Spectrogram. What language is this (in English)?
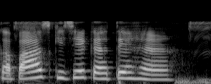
Magahi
